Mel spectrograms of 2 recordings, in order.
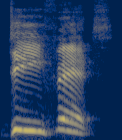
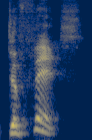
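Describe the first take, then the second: First: The stress is on the first syllable. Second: The stress is on the second syllable. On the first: This is how fans chant it at games. "what you can chant is defense" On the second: This is the standard dictionary pronunciation. "the correct way to pronounce the word is defense"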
